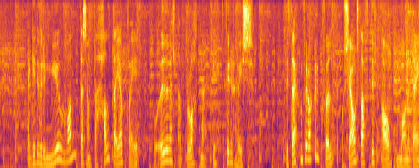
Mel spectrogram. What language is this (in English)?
Icelandic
